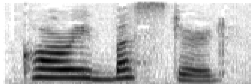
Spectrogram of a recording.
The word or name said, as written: kori bustard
